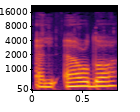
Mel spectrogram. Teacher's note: جب ہم پڑھیں الارض تو میک شیور کہ حمزہ لائٹ ہو اور را ہیوی. ار ناٹ اور، ارض.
